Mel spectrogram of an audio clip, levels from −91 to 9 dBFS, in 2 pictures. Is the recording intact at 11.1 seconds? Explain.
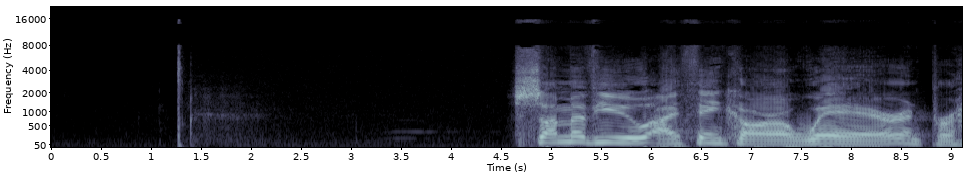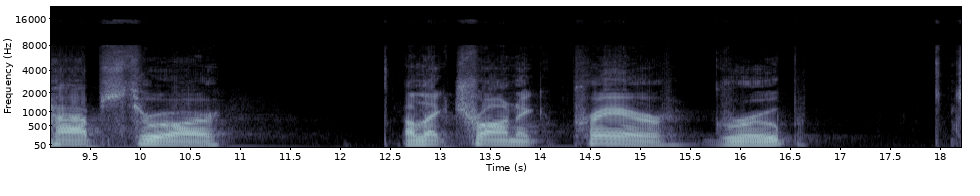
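No. At 11.1 s, as across the whole clip, everything plays at half speed and a full octave low, with a faint mirrored image in the upper spectrum. This is stereo read as mono: interleaved left and right samples are played back as one channel, doubling the length.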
